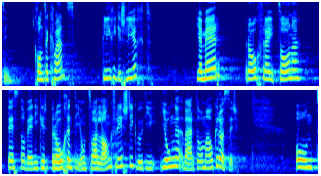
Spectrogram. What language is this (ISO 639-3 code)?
gsw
